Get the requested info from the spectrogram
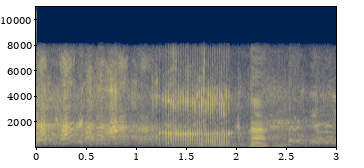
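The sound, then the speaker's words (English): A man who is 100 pounds overweight snores loudly and raggedly, with guttural, snorting breaths that grow more voiced and rumbling, ending in a throaty snort. “He's 100 pounds overweight, snoring like a bear.”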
